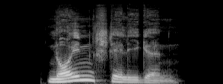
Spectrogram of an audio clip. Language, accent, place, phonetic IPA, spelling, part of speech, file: German, Germany, Berlin, [ˈnɔɪ̯nˌʃtɛlɪɡn̩], neunstelligen, adjective, De-neunstelligen.ogg
- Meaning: inflection of neunstellig: 1. strong genitive masculine/neuter singular 2. weak/mixed genitive/dative all-gender singular 3. strong/weak/mixed accusative masculine singular 4. strong dative plural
